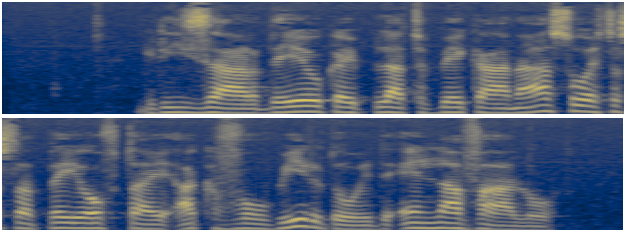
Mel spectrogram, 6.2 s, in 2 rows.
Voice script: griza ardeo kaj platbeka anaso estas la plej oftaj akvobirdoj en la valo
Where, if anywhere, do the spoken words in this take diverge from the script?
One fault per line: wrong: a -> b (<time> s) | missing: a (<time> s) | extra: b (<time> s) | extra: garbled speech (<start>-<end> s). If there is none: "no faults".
no faults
